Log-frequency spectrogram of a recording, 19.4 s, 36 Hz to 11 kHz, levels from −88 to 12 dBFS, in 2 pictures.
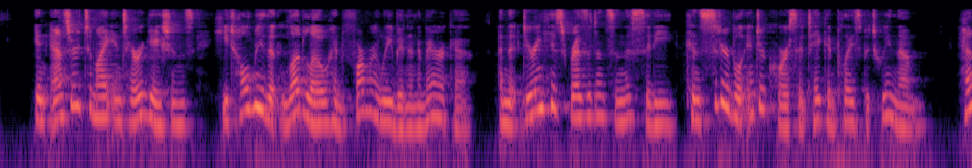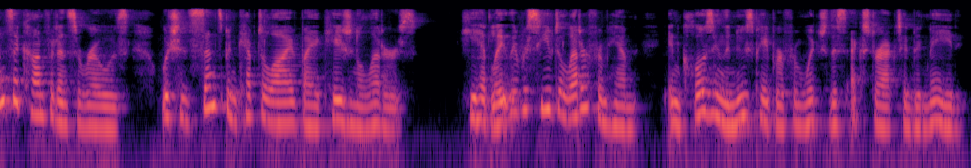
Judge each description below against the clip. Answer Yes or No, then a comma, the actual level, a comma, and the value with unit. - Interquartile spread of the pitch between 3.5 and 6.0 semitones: Yes, average, 5.2 semitones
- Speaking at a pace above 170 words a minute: Yes, average, 190 wpm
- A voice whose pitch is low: No, medium, 180 Hz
